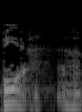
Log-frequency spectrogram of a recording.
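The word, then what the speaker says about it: Behr: for example uh Hermann beer or I never forget the pronunciation rhyme b-e-h-r um was was here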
